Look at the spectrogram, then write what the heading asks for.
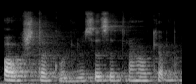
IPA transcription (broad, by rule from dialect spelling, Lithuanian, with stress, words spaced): ɐʊkʃtɐˈkʊlʲnʲʊs ɪʃʲsʲɪˈtrɐʊkʲɛm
